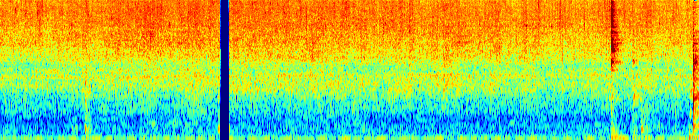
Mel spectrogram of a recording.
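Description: Eggs, tomatoes and habanero peppers sizzling steadily in a frying pan as a spatula stirs through them. Two sharp knocks of the spatula against the pan come near the end.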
